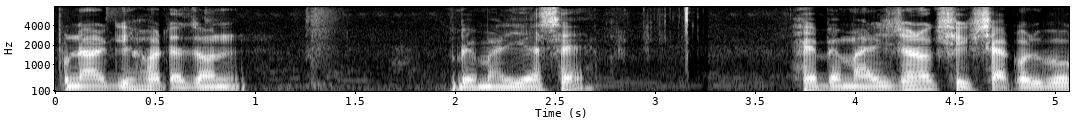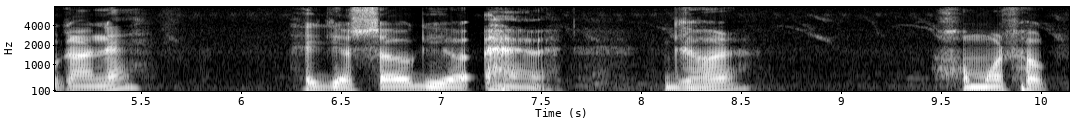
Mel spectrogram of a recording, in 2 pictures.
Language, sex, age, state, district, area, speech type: Assamese, male, 45-60, Assam, Golaghat, urban, spontaneous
